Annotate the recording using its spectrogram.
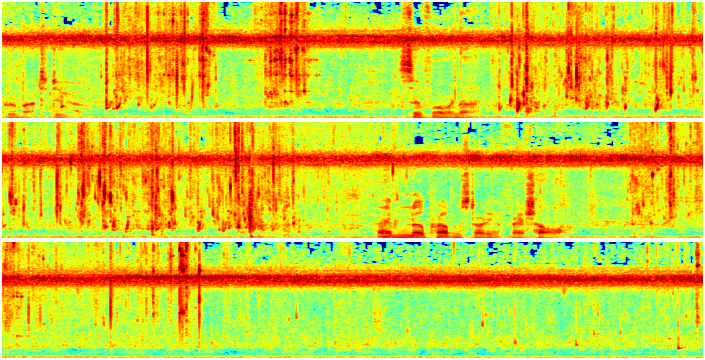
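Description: A gloved hand scrapes and rummages through wet gravel and debris.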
